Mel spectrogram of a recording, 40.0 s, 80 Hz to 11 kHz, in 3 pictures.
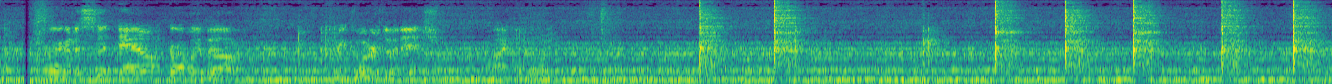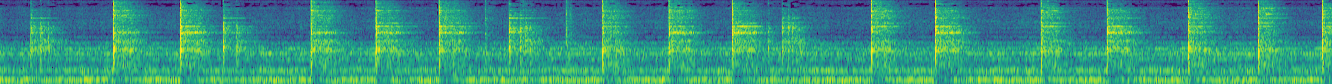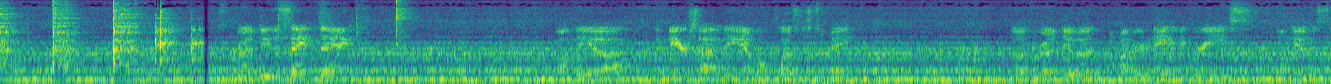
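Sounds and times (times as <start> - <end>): hammer striking steel on anvil: 7.0 - 8.2, 9.2 - 21.4, 22.0 - 23.1, 23.7 - 28.7.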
